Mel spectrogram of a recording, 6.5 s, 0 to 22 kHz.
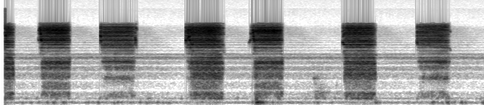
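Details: Barn owls in a nest box during rodent deliveries and chick feeding, 7 February 2024: broad rasping hisses about half a second long, repeated at irregular intervals, with faint scratching and shuffling between them.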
